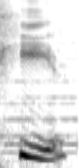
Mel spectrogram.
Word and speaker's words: Heer: the habit of saying my name is here you know here and yeah that here and immediately they would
